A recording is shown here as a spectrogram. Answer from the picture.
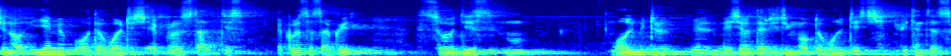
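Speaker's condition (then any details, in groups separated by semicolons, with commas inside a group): No condition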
